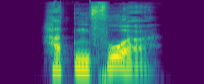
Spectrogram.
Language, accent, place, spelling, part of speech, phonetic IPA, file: German, Germany, Berlin, hatten vor, verb, [ˌhatn̩ ˈfoːɐ̯], De-hatten vor.ogg
- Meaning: first/third-person plural preterite of vorhaben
